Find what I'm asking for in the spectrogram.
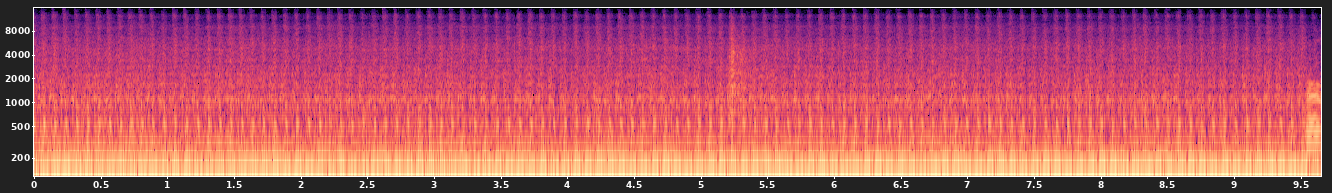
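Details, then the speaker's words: Polaris Sportsman 570 single-cylinder idling cold after a stator/voltage regulator harness connector repair: steady, even putter with a regular beat, no knocks, rattles or misfires; charging 14.5–14.6 V; normal idle. "Our voltage is right at 14.6, 14.5 on a cold start. That's pretty much where we want it to be."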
